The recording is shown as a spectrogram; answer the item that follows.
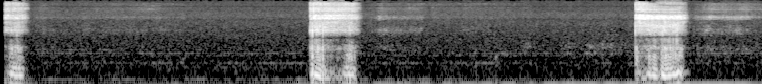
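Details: Eight-week-old female Beagle puppy asleep, snoring loudly: three harsh, breathy snorts spaced about three seconds apart, each roughly half a second long, with near silence between and a steady low hum underneath.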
